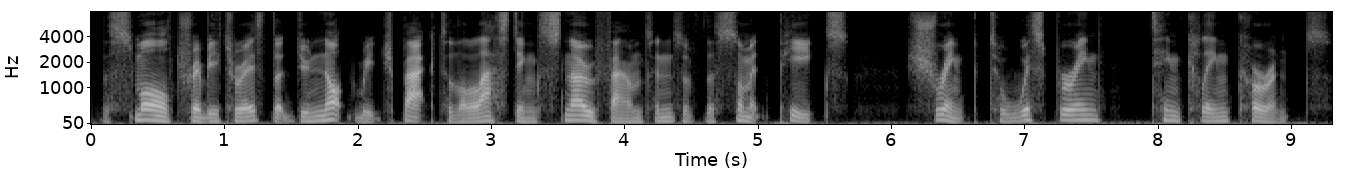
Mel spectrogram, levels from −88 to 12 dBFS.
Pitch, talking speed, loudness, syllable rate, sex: 110 Hz, 140 wpm, -25 LUFS, 3.9 syllables/s, male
